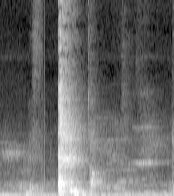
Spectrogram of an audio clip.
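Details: Nursing practical demonstration of the effective cough technique on a female patient: a single forceful, acted cough after a held breath, with faint room noise, for clearing airway secretions.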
